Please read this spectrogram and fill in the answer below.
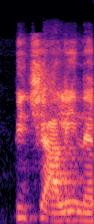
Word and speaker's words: ptialina: mesmo a mesma coisa pitty alina é pt tá é mudo pt e a l i n a pitty alina onde a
